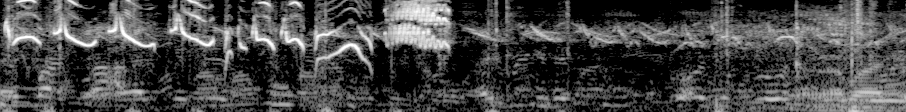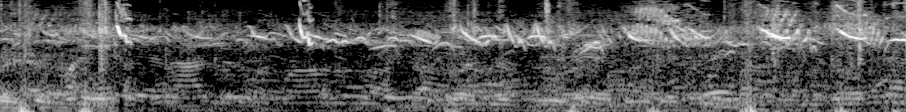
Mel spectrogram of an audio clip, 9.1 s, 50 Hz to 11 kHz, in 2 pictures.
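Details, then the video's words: Towa towa (chestnut-bellied seed finch) in a 2023 bird whistling competition in New Amsterdam, Berbice, Guyana, two birds matched; rapid slurred whistled notes rising and falling in the first seconds, then crowd chatter and noise take over. "TOWA TOWA BIRD WHISTLING COMPETITION"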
